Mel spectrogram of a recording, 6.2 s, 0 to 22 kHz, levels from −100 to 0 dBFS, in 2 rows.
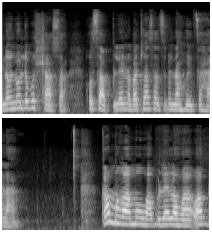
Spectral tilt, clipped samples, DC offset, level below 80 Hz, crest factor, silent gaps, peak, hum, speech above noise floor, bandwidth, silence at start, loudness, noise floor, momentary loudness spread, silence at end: -5.5 dB/octave; under 0.1%; under 0.1%; -64 dBFS; 18 dB; none; -4 dBFS; none; 40 dB; 16 kHz; 0 s; -22 LUFS; -62 dBFS; 19 LU; 0 s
